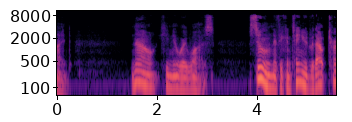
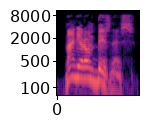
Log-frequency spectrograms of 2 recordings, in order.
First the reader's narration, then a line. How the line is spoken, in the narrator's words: the man barked gruffly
